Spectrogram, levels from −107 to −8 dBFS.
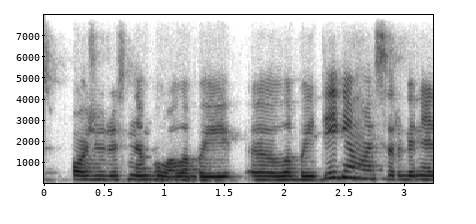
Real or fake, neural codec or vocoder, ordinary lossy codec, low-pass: real; none; Opus, 32 kbps; 7.2 kHz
